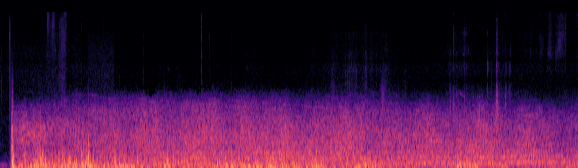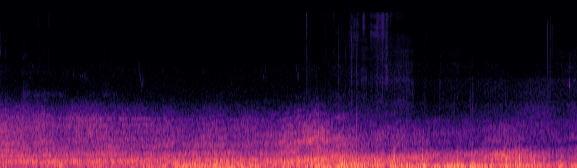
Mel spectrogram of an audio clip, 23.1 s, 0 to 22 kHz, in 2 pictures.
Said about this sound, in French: Bon, un escadron de 4 avions de chasse viennent de survoler le site. Voilà. Ça s'était un petit peu calmé, mais là, ça reprend.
